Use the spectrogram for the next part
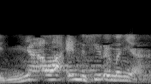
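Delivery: high, drawn-out command; retold emergency instruction, pitched high; urgent order. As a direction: call out an order to the driver. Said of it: "Saya bilang sama Hengki".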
